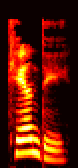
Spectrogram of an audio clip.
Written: candie

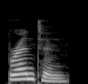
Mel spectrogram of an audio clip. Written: brenten

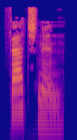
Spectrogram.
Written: Fachnan

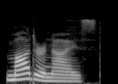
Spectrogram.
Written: modernized

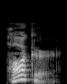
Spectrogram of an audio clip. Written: hawker

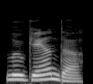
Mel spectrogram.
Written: luganda

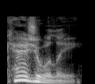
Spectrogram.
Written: casually

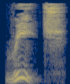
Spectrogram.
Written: reach

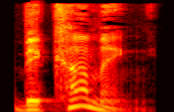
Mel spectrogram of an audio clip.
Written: becoming

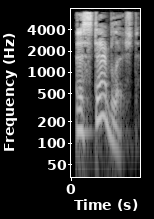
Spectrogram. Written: established

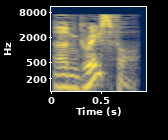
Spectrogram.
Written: ungraceful

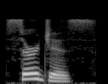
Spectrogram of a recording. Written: surges

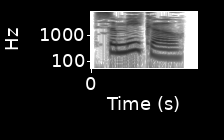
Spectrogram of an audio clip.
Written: sumiko

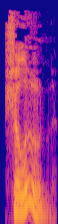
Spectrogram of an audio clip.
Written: shalloon

